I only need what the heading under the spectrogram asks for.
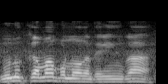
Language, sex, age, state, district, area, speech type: Tamil, male, 45-60, Tamil Nadu, Cuddalore, rural, spontaneous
